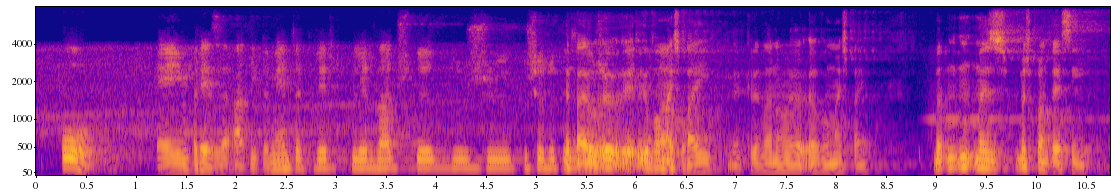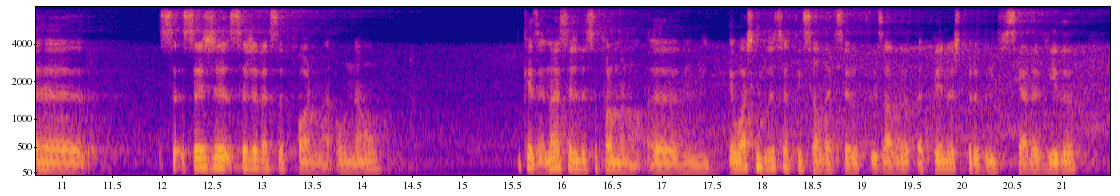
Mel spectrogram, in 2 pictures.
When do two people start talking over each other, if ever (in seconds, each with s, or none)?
5.3 s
